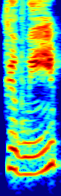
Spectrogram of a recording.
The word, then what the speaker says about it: Philippe: sleep arrives is it philippe or phillip it's philip it's spelled philippe it's a very fancy spelling but it's just pronounced philip so philip arrives on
